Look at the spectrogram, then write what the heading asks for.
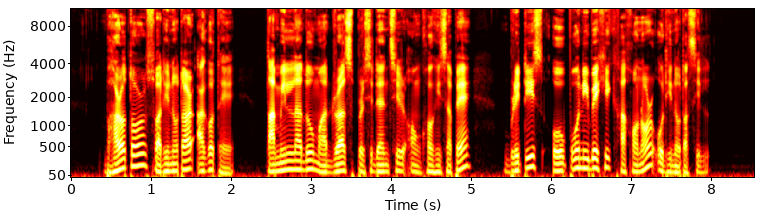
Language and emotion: Assamese, neutral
